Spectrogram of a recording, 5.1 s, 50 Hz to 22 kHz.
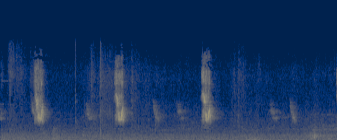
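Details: Sparrow young close to leaving a birdhouse, recorded 12 May 2012: three loud, high, squeaky chirps spaced about 1.2 seconds apart, with faint softer chirps between them.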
